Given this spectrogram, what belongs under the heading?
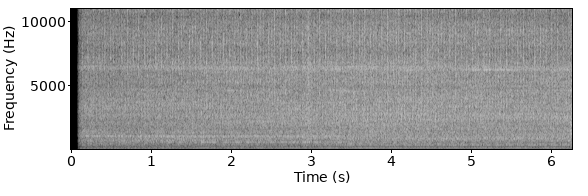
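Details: Mazda MX-5 Miata / Eunos Roadster B6 engine running with a light, fairly quick tick, roughly three or four per second, over the steady engine note; top-end ticking, cause unclear.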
